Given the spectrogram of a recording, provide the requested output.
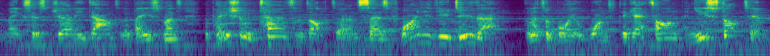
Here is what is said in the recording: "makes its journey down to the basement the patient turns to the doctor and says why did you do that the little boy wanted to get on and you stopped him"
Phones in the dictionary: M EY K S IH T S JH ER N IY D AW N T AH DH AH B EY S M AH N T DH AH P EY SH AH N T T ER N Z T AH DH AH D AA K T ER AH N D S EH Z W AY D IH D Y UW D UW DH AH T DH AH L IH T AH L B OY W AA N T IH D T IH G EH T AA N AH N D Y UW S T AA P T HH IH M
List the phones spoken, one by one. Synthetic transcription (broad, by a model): M EY K S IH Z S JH ER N IY D AW N T AH DH AH B EY S M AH N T DH AH P EY SH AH N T T ER N Z T AH DH AH D AA K T ER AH N S EH Z W AY D IH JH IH D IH DH AH T DH AH L IH T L B OY W AA N T IH D T IH G EH T N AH N Y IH S T AA P T HH IH M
